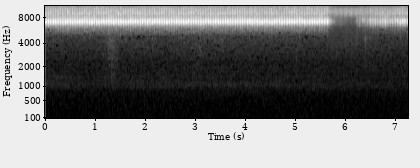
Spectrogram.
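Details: Steady, piercing insect buzz from grasshoppers, rapid fine pulses running without a break until a short dip near the end, then building back up; no music or other sounds.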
